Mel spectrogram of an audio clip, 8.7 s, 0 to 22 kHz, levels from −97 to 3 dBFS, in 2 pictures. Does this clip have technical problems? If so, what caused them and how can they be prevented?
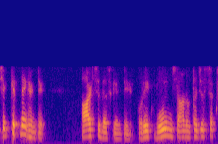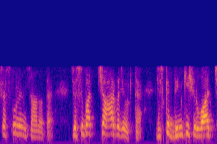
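Yes. The AMR narrowband mobile codec affects the whole clip. Nothing passes above 3.8 kHz, so the speech sounds muffled and phone-like. The voice is plainly buzzy and synthetic, which fits a low mode around 7.4 kbps. To prevent it, record directly or use a wideband path.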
